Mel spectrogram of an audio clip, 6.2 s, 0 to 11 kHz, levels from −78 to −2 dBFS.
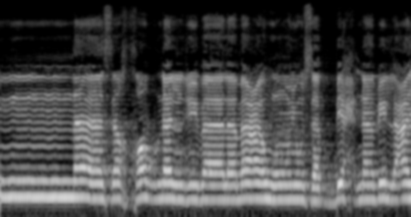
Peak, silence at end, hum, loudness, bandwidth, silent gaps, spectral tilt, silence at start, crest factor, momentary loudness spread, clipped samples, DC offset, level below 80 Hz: -4 dBFS; 0 s; none; -19 LUFS; 10.5 kHz; none; -5.5 dB/octave; 0 s; 14 dB; 5 LU; under 0.1%; under 0.1%; -64 dBFS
